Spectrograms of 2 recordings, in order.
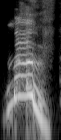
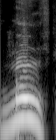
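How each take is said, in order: First: Sharp high shout of Move. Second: Said in the usual way. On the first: Retold or imitated. Lister snapping at Cat to move. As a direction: bark Move! loud and high. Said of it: "he hasn't shouted yet". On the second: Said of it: "He just says".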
